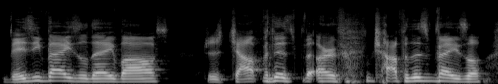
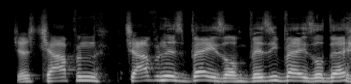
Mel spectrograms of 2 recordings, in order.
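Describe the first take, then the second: First: Put-on Southern accent, a bit higher, laughing through it; thick Southern accent. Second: Mock the clueless cook in a thick Southern accent. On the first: Retelling the new guy's words again, Southern accent with laughter. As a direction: replay the Southern guy's line with a chuckle. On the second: Cook imitating a clueless new guy, thick Southern accent. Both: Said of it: "Like, a really thick Southern accent".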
